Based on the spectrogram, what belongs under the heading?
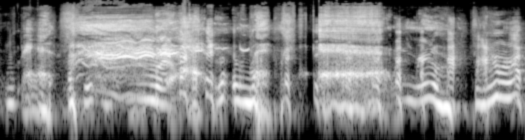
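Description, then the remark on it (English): A person coughs repeatedly in harsh, loud bursts, mixed with strained, throaty vocal sounds as if choking on something caught in the throat, with brief gasping pauses between fits. “Well, anyway, one of the things, maybe in that eyebrow you flicked off my head, it got caught in my throat when I was breathing.”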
